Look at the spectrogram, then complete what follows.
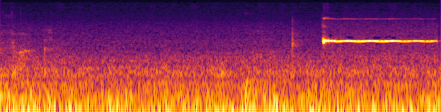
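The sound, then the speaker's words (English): A phone alarm tone suddenly sounds near the end, a steady, piercing electronic pitch that holds without a break over a low, rumbling background. “That's a fucking bitch ass alarm clock, bro.”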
